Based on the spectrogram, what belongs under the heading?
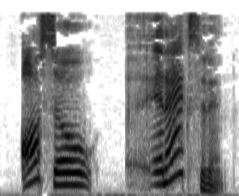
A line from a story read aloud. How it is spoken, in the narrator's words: I stammered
